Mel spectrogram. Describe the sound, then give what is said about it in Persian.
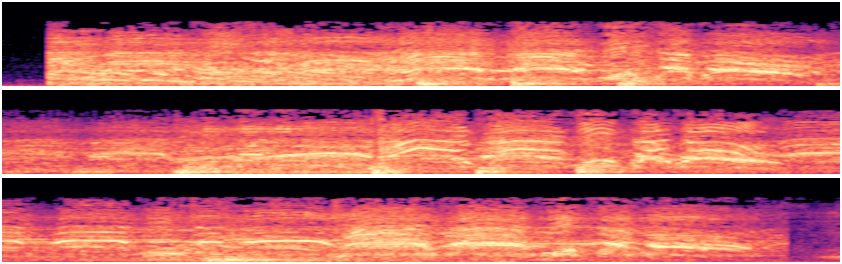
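A large crowd at a street protest in Tehran, Iran, chants and shouts, a loud, dense roar of many voices with rising rhythmic calls and bursts of yelling that continue without pause. “در تهران تجمع‌های اعتراضی در شهرک غرب، شهرک سپهر، قلهک، گیشا، بلوار فردوس، سعادت آباد، خیابان شریعتی و خیابان ولیعصر برگزار شد.”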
